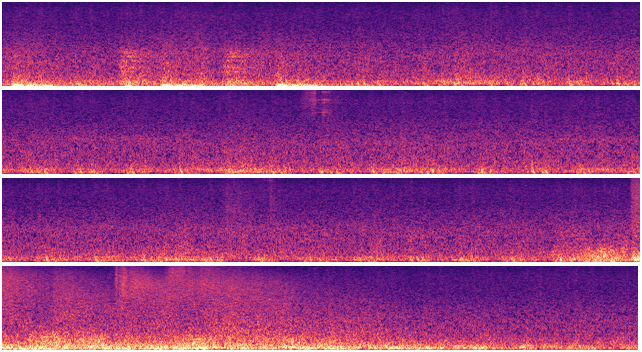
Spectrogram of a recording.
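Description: Steady rain and rolling thunder from a storm in the Elden Ring DLC, a dense wash of rainfall throughout with a few sharp crackles and a heavier, louder surge of rain and thunder near the end.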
